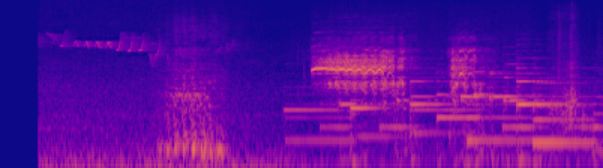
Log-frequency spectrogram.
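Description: A horse whinnies loudly several times, with long wavering neighs over the steady clip-clop of hooves, and no one speaks.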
